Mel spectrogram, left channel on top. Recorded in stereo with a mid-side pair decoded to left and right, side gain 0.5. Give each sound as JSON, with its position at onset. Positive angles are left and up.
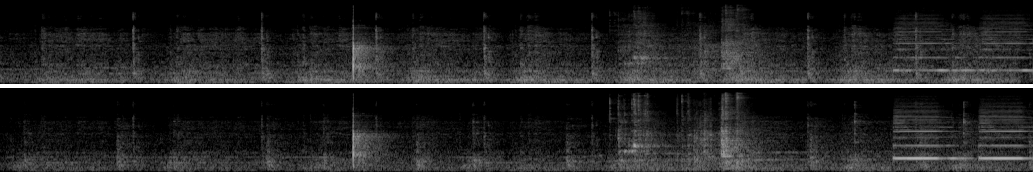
{"t": 3.5, "sound": "a clap", "azimuth_deg": 5, "distance_m": 1.2}
{"t": 6.1, "sound": "a dropped coin", "azimuth_deg": -65, "distance_m": 1.8}
{"t": 8.9, "sound": "an alarm", "azimuth_deg": -50, "distance_m": 6.0}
